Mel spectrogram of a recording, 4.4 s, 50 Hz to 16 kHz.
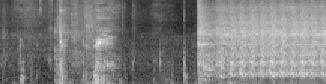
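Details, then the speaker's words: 2020 Ford Escape with codes P0087 and P0193: scattered long cranking over two seconds before it catches and idles; hard start caused by a high-pressure injector leaking internally. "as you can see, it takes a long to crank. Long time to crank."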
